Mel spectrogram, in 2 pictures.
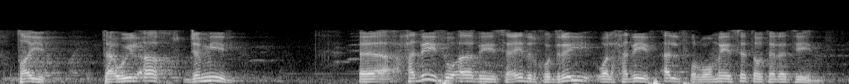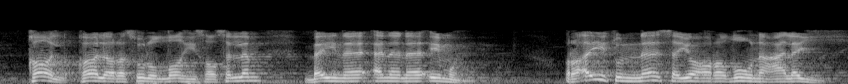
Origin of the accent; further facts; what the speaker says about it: Egypt; accent: Egyptian; فلهجتنا المصرية هي من اقرب اللهجات الى اللغة العربية الفصحى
